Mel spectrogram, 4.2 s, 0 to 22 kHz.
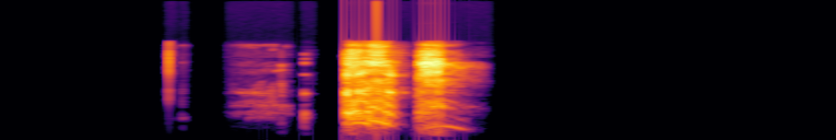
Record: {"cough_length": "4.2 s", "cough_amplitude": 31821, "cough_signal_mean_std_ratio": 0.25, "survey_phase": "beta (2021-08-13 to 2022-03-07)", "age": "18-44", "gender": "Female", "wearing_mask": "No", "symptom_cough_any": true, "symptom_runny_or_blocked_nose": true, "symptom_sore_throat": true, "smoker_status": "Never smoked", "respiratory_condition_asthma": false, "respiratory_condition_other": false, "recruitment_source": "Test and Trace", "submission_delay": "2 days", "covid_test_result": "Positive", "covid_test_method": "RT-qPCR", "covid_ct_value": 18.0, "covid_ct_gene": "ORF1ab gene"}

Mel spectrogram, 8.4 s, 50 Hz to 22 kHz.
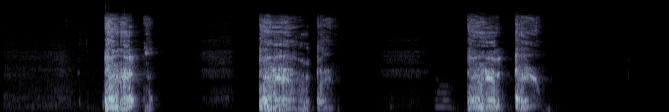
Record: {"three_cough_length": "8.4 s", "three_cough_amplitude": 32018, "three_cough_signal_mean_std_ratio": 0.34, "survey_phase": "beta (2021-08-13 to 2022-03-07)", "age": "65+", "gender": "Male", "wearing_mask": "No", "symptom_cough_any": true, "symptom_runny_or_blocked_nose": true, "symptom_diarrhoea": true, "symptom_fatigue": true, "symptom_headache": true, "smoker_status": "Ex-smoker", "respiratory_condition_asthma": false, "respiratory_condition_other": false, "recruitment_source": "Test and Trace", "submission_delay": "1 day", "covid_test_result": "Positive", "covid_test_method": "RT-qPCR", "covid_ct_value": 23.2, "covid_ct_gene": "ORF1ab gene", "covid_ct_mean": 24.0, "covid_viral_load": "14000 copies/ml", "covid_viral_load_category": "Low viral load (10K-1M copies/ml)"}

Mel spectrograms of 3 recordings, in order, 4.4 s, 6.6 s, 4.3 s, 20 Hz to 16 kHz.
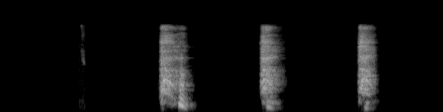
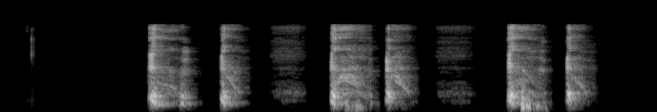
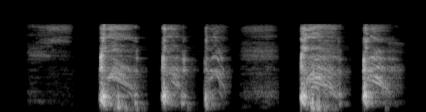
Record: {"exhalation_length": "4.4 s", "exhalation_amplitude": 11436, "exhalation_signal_mean_std_ratio": 0.28, "three_cough_length": "6.6 s", "three_cough_amplitude": 26611, "three_cough_signal_mean_std_ratio": 0.3, "cough_length": "4.3 s", "cough_amplitude": 26579, "cough_signal_mean_std_ratio": 0.35, "survey_phase": "alpha (2021-03-01 to 2021-08-12)", "age": "65+", "gender": "Male", "wearing_mask": "No", "symptom_none": true, "smoker_status": "Never smoked", "respiratory_condition_asthma": false, "respiratory_condition_other": false, "recruitment_source": "REACT", "submission_delay": "2 days", "covid_test_result": "Negative", "covid_test_method": "RT-qPCR"}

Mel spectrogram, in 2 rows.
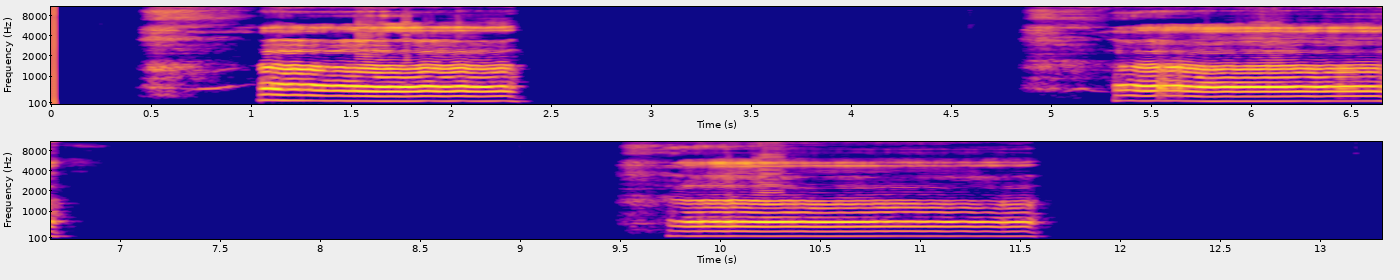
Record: {"exhalation_length": "13.3 s", "exhalation_amplitude": 32768, "exhalation_signal_mean_std_ratio": 0.55, "survey_phase": "beta (2021-08-13 to 2022-03-07)", "age": "65+", "gender": "Male", "wearing_mask": "No", "symptom_none": true, "smoker_status": "Ex-smoker", "respiratory_condition_asthma": true, "respiratory_condition_other": false, "recruitment_source": "REACT", "submission_delay": "2 days", "covid_test_result": "Negative", "covid_test_method": "RT-qPCR"}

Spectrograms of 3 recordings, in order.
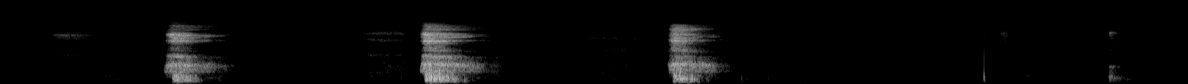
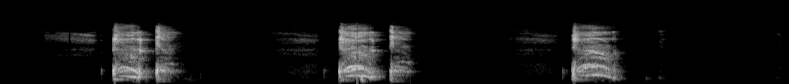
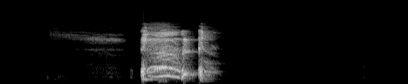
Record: {"exhalation_length": "11.9 s", "exhalation_amplitude": 24205, "exhalation_signal_mean_std_ratio": 0.24, "three_cough_length": "7.9 s", "three_cough_amplitude": 28512, "three_cough_signal_mean_std_ratio": 0.34, "cough_length": "4.1 s", "cough_amplitude": 32767, "cough_signal_mean_std_ratio": 0.32, "survey_phase": "beta (2021-08-13 to 2022-03-07)", "age": "65+", "gender": "Female", "wearing_mask": "No", "symptom_none": true, "smoker_status": "Never smoked", "respiratory_condition_asthma": false, "respiratory_condition_other": false, "recruitment_source": "REACT", "submission_delay": "5 days", "covid_test_result": "Negative", "covid_test_method": "RT-qPCR", "influenza_a_test_result": "Negative", "influenza_b_test_result": "Negative"}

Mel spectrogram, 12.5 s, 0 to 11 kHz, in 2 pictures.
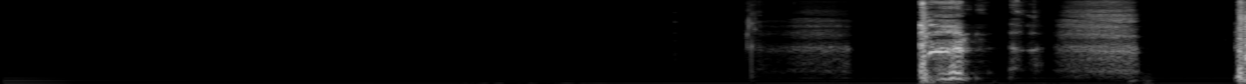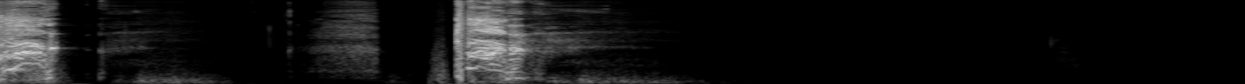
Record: {"three_cough_length": "12.5 s", "three_cough_amplitude": 32768, "three_cough_signal_mean_std_ratio": 0.26, "survey_phase": "alpha (2021-03-01 to 2021-08-12)", "age": "65+", "gender": "Male", "wearing_mask": "No", "symptom_cough_any": true, "symptom_shortness_of_breath": true, "smoker_status": "Ex-smoker", "respiratory_condition_asthma": false, "respiratory_condition_other": false, "recruitment_source": "REACT", "submission_delay": "22 days", "covid_test_result": "Negative", "covid_test_method": "RT-qPCR"}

